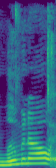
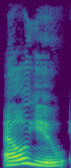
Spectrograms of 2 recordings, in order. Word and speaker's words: Lumineux: Turns out the fact that all bacteria are bad is just a myth, and Lumineux is busting it wide open.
